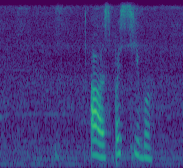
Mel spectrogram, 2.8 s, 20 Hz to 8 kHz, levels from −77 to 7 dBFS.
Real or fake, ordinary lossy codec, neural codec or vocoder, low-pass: real; Opus, 24 kbps; none; 7.2 kHz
